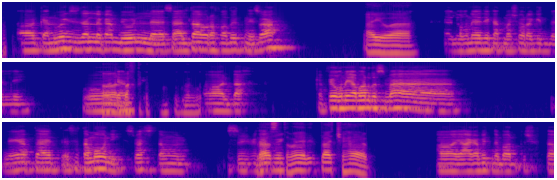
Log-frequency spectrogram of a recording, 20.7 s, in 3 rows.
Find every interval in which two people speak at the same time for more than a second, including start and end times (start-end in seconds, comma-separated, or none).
none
